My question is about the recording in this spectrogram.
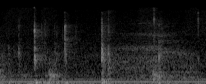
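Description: Computer keyboard keys clicking in a few scattered, separate taps over a faint steady low hum.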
